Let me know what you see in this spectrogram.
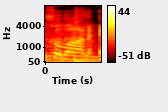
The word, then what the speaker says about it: Salaun: Guys, I'm Lauren Salon, and you can find me everywhere online at Lauren Salon. That last name is spelled S-A-L-A-U-N, and I'm joined tonight by Whitney.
